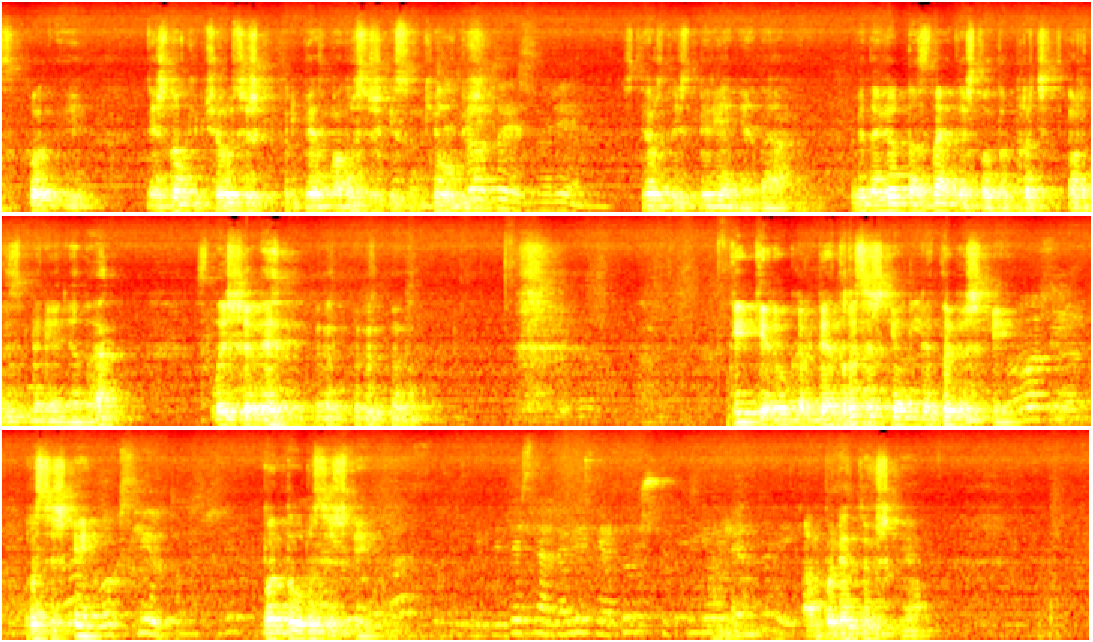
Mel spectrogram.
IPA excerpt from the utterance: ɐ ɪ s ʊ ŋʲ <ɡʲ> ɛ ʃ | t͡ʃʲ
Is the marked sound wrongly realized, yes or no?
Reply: yes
